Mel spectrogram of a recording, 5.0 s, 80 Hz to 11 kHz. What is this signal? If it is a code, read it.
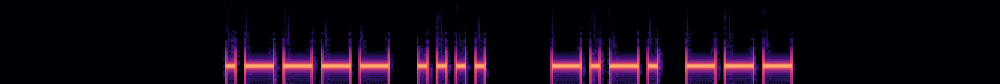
Morse code, heard as a keyed tone, about 25 wpm, 700 Hz. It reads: 1H CO
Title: Winter Field Day Exchanges 25wpm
